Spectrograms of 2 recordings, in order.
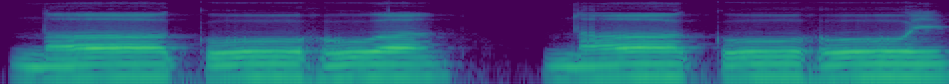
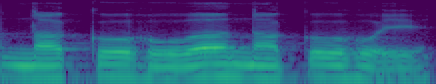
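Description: First: ਨਾ ਕੋ sung slowly and louder; chanted. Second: ਨਾ ਕੋ run together quickly as one word; wrong run-together. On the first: Teacher chanting the correct separated ਨਾ ਕੋ. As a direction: chant it slowly with ਕੋ set apart. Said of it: "ਕੋ ਵੱਖਰਾ ਬੋਲਣਾ ਹੈ". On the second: Teacher showing the wrong merged reading. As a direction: blur NACO together, the common mistake. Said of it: "ਇਹ ਗਲਤ ਹੈ". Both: Shown as a demonstration.

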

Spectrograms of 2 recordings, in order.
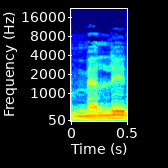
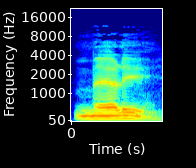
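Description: First: ਮੈਲੇ squeezed short with a doubled l; quick mel-le for ਮੈਲੇ; wrong pronunciation. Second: ਮੈਲੇ with a long first vowel and single l; slow, drawn-out first syllable in ਮੈਲੇ; correct pronunciation. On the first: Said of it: "ਇਹਨੂੰ ਮੈਲੇ ਨਹੀਂ ਕਹਿਣਾ". (ਮੈਲੇ ਨੂੰ ਅੱਧਕ ਵਾਂਗ ਦਬਾ ਕੇ) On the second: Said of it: "ਇਸ ਤਰ੍ਹਾਂ ਬੋਲਣਾ ਹੈ". (ਮੈਲੇ ਨੂੰ ਲਮਕਾ ਕੇ, ਪੋਲਾ) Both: Shown as a demonstration.

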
